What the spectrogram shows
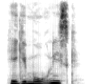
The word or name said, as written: hegemonisk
